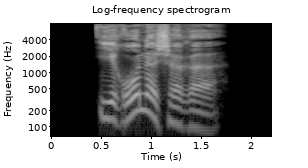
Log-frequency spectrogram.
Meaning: inflection of ironisch: 1. strong/mixed nominative/accusative feminine singular comparative degree 2. strong nominative/accusative plural comparative degree
- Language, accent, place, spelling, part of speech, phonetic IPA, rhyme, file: German, Germany, Berlin, ironischere, adjective, [iˈʁoːnɪʃəʁə], -oːnɪʃəʁə, De-ironischere.ogg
